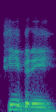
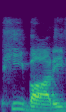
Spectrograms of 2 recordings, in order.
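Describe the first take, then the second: First: The name is pronounced in the local way. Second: The name is pronounced just as it is spelled. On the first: This is how residents say it. "but Peabody if you live there" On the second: This is how outsiders say it. "spelled Peabody for everybody the rest of the country"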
